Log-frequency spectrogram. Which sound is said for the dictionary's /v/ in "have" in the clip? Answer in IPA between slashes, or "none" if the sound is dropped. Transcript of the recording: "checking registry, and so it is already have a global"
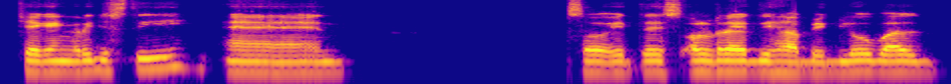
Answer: /b/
